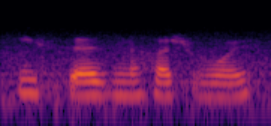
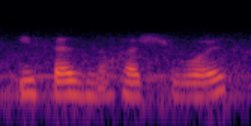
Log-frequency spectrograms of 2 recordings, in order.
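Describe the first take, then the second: The two takes are said the same way.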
